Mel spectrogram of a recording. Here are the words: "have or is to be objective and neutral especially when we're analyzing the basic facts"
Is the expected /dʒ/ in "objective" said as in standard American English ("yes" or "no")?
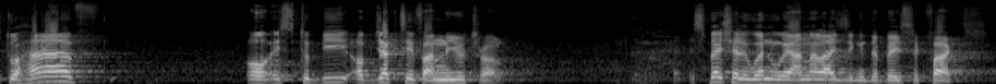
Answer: yes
